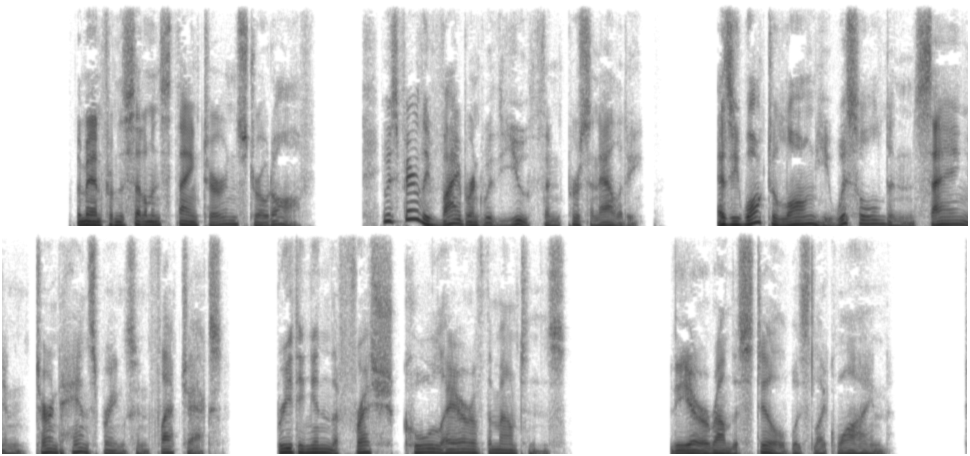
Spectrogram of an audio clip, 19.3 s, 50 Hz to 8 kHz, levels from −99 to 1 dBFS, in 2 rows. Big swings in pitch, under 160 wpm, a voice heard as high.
No: wide, 6.1 semitones; average, 150 wpm; low, 105 Hz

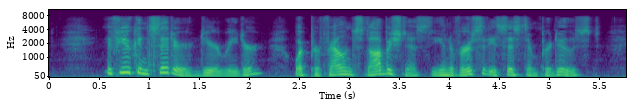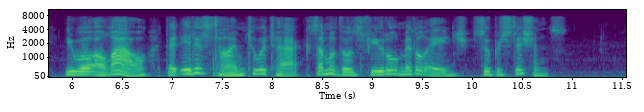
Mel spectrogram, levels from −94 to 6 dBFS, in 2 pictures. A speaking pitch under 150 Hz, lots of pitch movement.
Yes: medium, 140 Hz; wide, 6.0 semitones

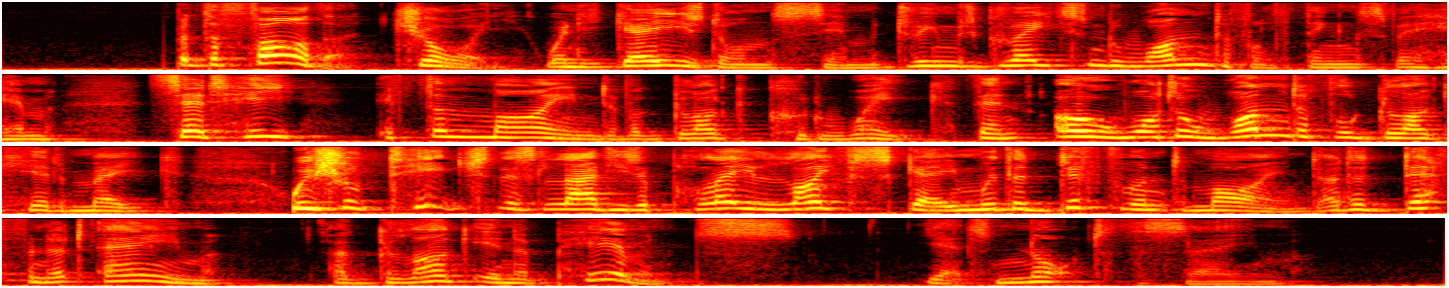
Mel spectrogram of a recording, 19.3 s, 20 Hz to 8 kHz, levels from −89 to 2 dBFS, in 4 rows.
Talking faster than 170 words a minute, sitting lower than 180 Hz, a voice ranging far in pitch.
No: average, 185 wpm; high, 205 Hz; wide, 6.8 semitones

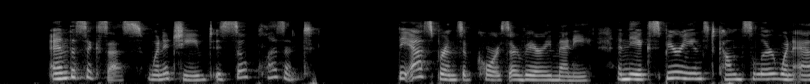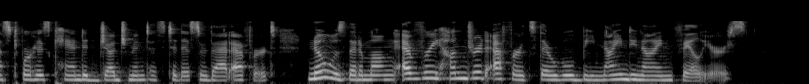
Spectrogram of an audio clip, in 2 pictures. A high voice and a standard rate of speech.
Yes: high, 220 Hz; average, 160 wpm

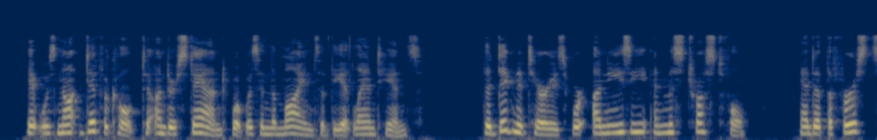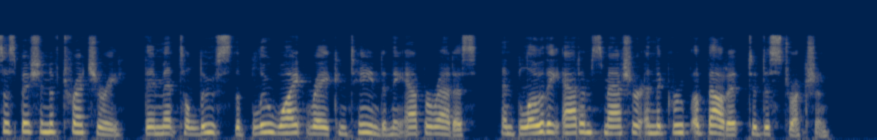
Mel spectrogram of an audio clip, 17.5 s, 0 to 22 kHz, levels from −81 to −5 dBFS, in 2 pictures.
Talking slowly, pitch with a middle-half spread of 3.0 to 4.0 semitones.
No: average, 175 wpm; average, 3.4 semitones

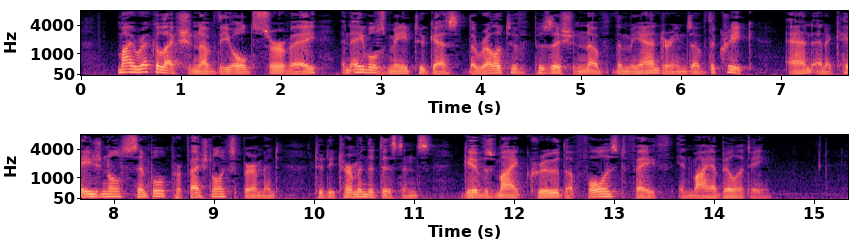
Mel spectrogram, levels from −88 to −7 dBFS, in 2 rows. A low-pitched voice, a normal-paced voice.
Yes: very low, 95 Hz; average, 150 wpm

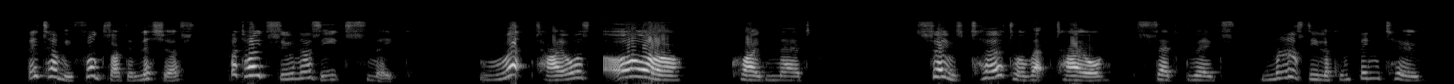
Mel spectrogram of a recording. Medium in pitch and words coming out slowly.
No: high, 230 Hz; slow, 105 wpm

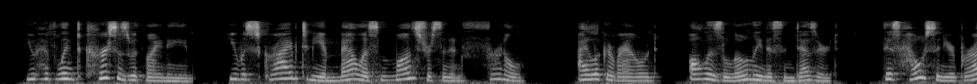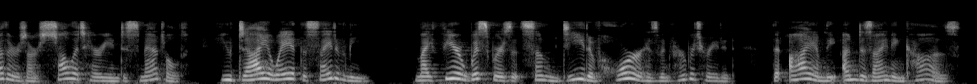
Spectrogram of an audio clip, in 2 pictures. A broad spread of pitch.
Yes: wide, 6.1 semitones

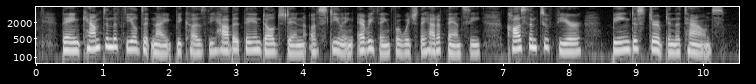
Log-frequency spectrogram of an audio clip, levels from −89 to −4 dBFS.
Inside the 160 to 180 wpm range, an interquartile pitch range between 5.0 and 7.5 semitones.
No: average, 175 wpm; average, 4.1 semitones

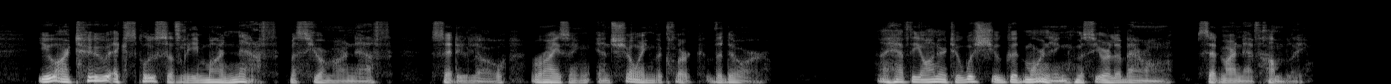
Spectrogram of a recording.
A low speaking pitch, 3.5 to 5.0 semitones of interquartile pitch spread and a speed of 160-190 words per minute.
No: very low, 95 Hz; average, 4.0 semitones; slow, 135 wpm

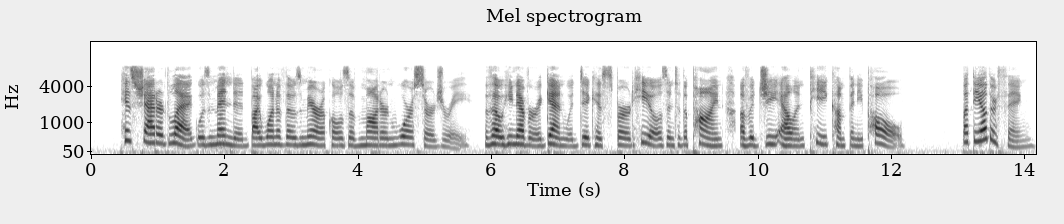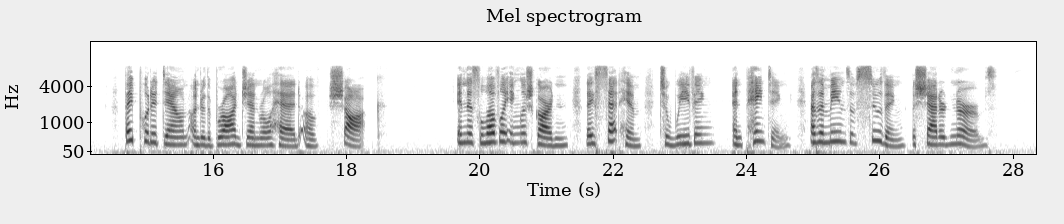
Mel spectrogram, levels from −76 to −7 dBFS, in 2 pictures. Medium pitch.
No: high, 215 Hz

